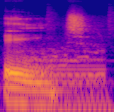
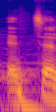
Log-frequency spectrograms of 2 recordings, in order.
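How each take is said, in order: First: The letter name is drawn out and flattened. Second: The letter name is said short and clipped. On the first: The speaker calls it right. "ഒന്ന് കുറച്ച് നീട്ടി പരത്തിയാൽ മതി" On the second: The speaker calls it wrong. "H അല്ല"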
